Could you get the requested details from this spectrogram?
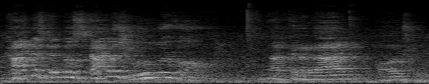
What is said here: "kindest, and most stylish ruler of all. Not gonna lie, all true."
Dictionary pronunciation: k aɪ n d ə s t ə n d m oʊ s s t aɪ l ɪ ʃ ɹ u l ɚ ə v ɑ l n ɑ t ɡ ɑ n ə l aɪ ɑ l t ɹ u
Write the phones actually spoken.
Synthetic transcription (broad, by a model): k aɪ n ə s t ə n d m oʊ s s t aɪ l ɪ ʃ ɹ u l ɚ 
